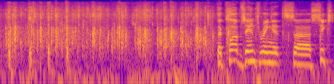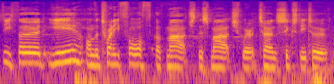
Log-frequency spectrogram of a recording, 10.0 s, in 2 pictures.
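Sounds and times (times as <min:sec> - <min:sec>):
applause: 0:00.0 - 0:04.4
speech: 0:03.2 - 0:10.0.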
